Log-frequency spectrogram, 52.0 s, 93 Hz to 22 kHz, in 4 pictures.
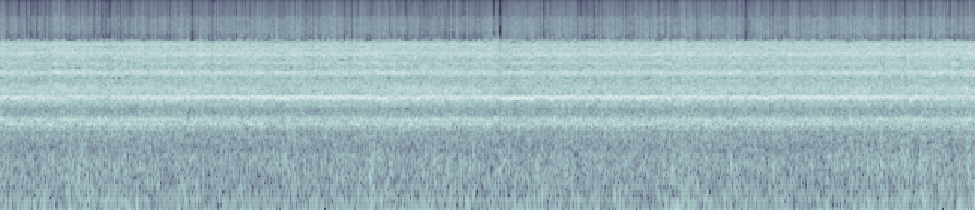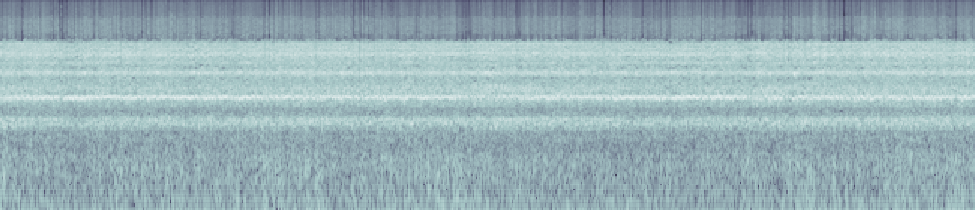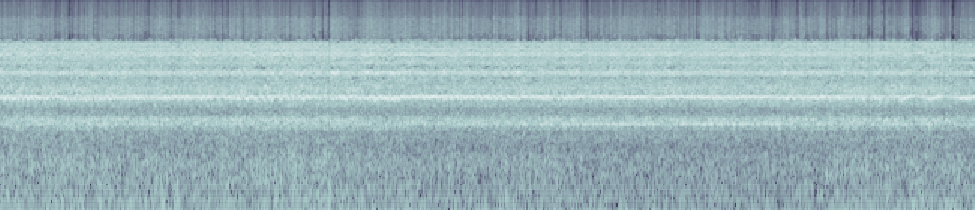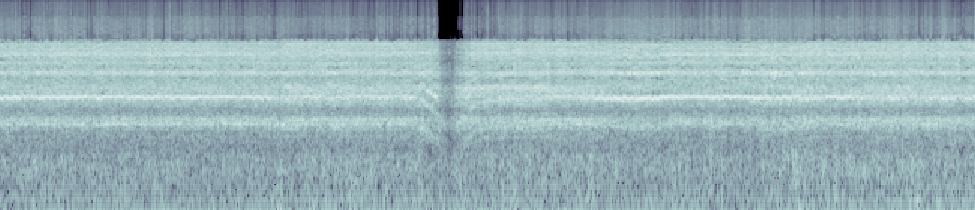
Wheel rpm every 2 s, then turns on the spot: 230, 230, 230, 230, 230, 230, 230, 230, 230, 230, 230, 230, 230, 230, 230, 230, 230, 230, 230, 230, 230, 230, 160, 220, 230, 230.
none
